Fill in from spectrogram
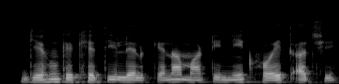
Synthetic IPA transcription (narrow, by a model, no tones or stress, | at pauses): ɡeːɦũkekʰeːt̪ileːlkenamãːʈiniːkhoːit̪a̰t͡ʃʰi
